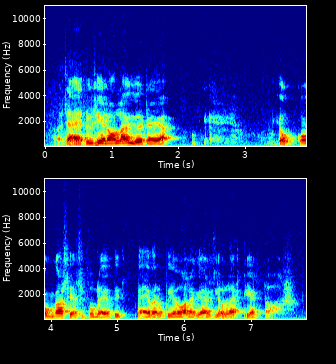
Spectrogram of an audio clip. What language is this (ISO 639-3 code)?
fin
